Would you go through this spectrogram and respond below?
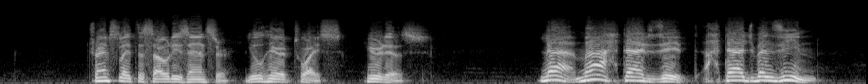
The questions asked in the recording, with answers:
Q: Translate the Saudi's answer.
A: The Saudi said, no, I don't need oil. I need gasoline.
